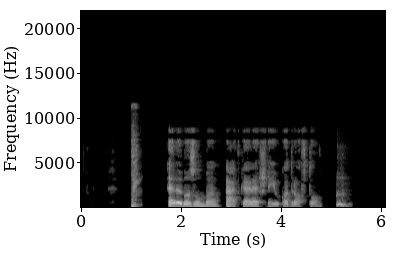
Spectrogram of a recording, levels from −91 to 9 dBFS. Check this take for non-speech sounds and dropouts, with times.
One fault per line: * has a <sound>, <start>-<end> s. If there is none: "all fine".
* has a thud, 1.0-1.2 s
* has a throat clearing, 5.1-5.4 s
